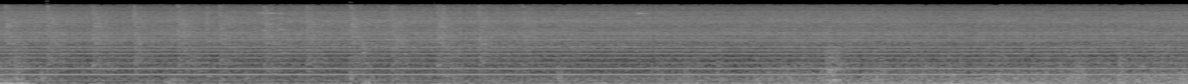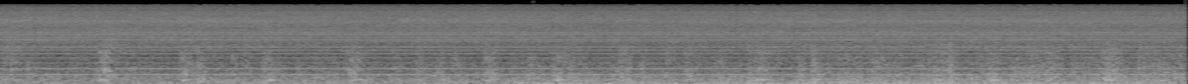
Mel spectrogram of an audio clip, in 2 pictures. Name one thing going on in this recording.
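A steam locomotive chugs and rumbles as it slowly gathers speed.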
